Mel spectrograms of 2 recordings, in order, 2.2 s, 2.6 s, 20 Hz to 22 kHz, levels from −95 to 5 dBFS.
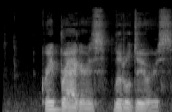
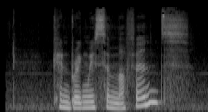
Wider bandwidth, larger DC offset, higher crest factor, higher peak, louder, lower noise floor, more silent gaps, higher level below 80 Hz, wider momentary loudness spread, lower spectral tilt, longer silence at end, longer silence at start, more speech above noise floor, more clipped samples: about the same, 16 kHz vs 16 kHz; neither; about the same, 18 dB vs 16 dB; first, -10 dBFS vs -20 dBFS; first, -29 LUFS vs -33 LUFS; about the same, -61 dBFS vs -58 dBFS; neither; first, -58 dBFS vs -84 dBFS; second, 7 LU vs 16 LU; about the same, -5.5 dB/octave vs -5.5 dB/octave; second, 0 s vs 0.25 s; second, 0.5 s vs 0.65 s; first, 33 dB vs 26 dB; neither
